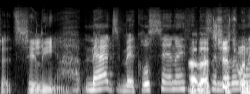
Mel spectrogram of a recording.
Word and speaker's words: Cillian: It's pronounced Also- Killian. Cillian. Yeah, I would have pronounced it Cillian.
